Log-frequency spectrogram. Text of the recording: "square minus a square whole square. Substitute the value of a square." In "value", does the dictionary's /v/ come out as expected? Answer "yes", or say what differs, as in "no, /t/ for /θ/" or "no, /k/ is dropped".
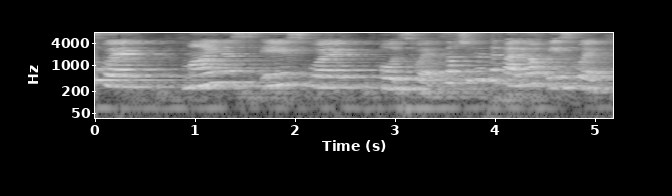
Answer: no, /p/ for /v/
